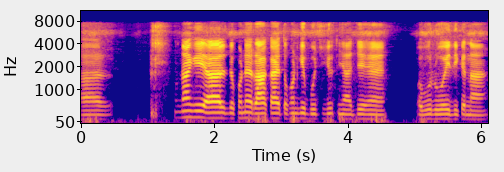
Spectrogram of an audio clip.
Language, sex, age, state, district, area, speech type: Santali, male, 18-30, West Bengal, Birbhum, rural, spontaneous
